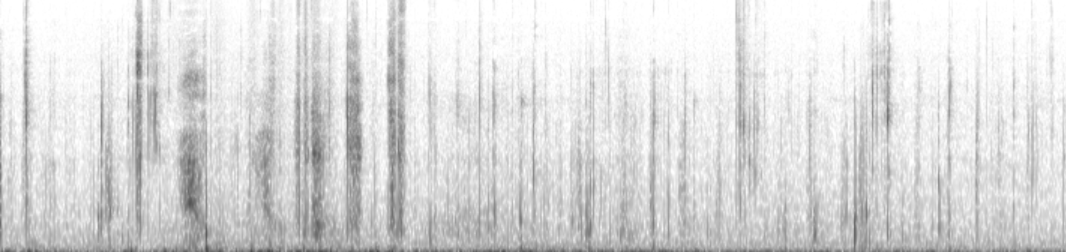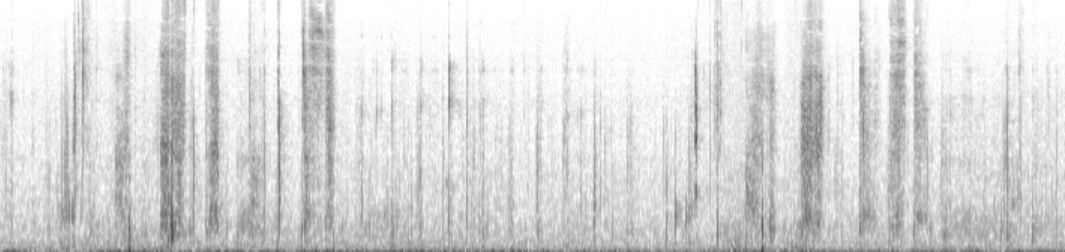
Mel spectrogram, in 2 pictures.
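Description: Close-miked eating of a soft cream-filled bread bun: biting and chewing with irregular wet mouth clicks and smacks.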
